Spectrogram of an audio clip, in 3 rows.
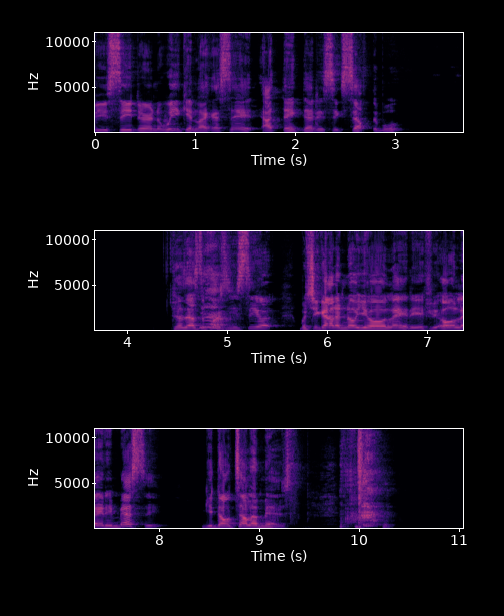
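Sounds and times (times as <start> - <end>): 
speech: 0.0 - 3.2, 4.4 - 10.4
person sneezing: 4.7 - 5.1, 9.8 - 10.4.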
